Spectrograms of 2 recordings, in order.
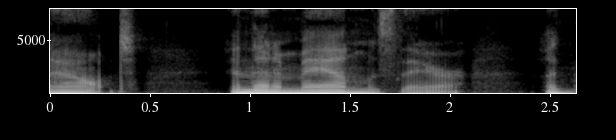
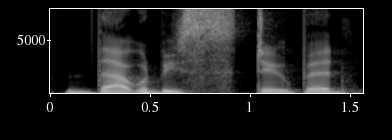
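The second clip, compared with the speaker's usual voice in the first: put-on low, slurred drunken retort; 3 semitones lower than usual. A narrator's reading. Drunk Jason shooting down the suggestion, slurred. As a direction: slur it like a tipsy man. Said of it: "Jason slurred".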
